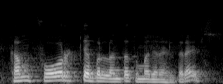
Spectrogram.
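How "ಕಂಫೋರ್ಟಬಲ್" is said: ಕಂಫರ್ಟಬಲ್ with a full "for" syllable; wrong pronunciation. Shown as a demonstration. Teacher quoting what many people say, wrong pronunciation. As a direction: say ಕಂಫರ್ಟಬಲ್ as kam-FOR-ta-bal. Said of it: "that's not correct pronunciation".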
